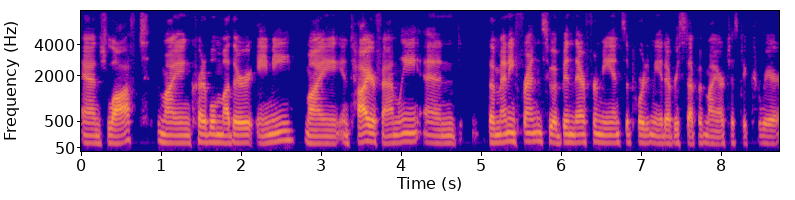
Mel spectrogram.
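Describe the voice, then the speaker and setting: Very deep, low-pitched woman's voice at a fairly quick pace, dry and close with no echo. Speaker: award recipient, musician and composer. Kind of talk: acceptance speech. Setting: online event. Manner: fast.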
